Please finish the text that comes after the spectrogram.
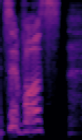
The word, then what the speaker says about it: Tsipos: Jorge Salvatore Tsipos. Tsipos. I say Tsipos, yeah, but I was making fun of the pronunciation.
